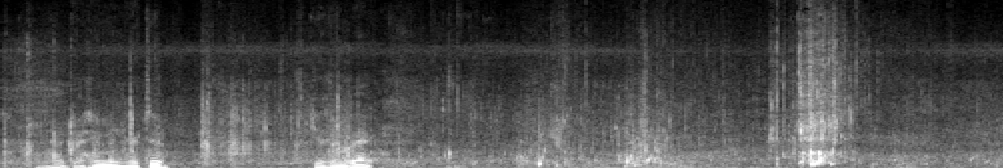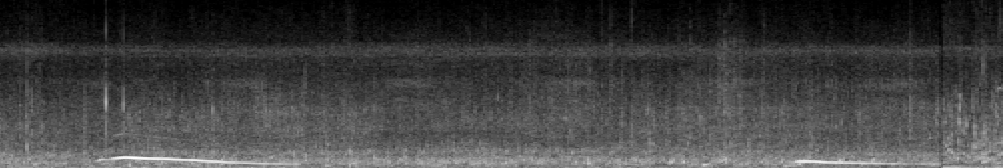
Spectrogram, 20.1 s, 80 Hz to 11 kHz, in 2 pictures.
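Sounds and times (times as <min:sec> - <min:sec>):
fish splashing into water: 0:07.7 - 0:08.8
long tone falling in pitch: 0:11.0 - 0:13.1.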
